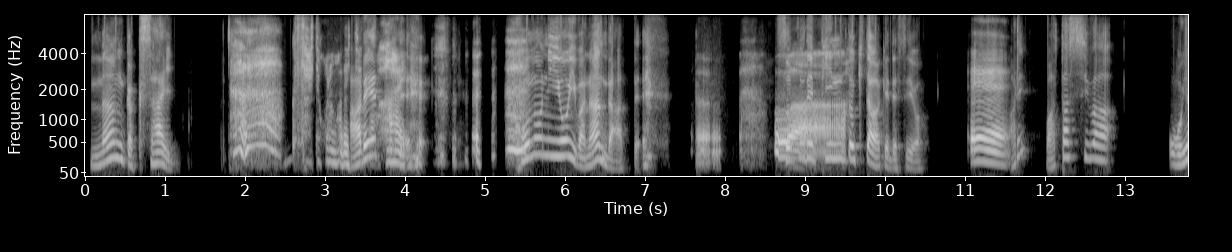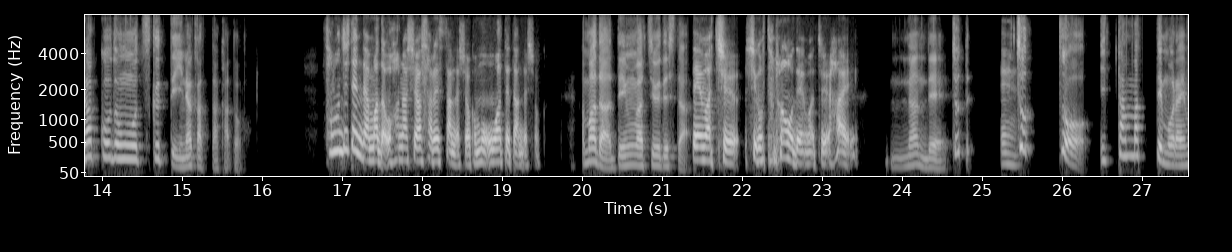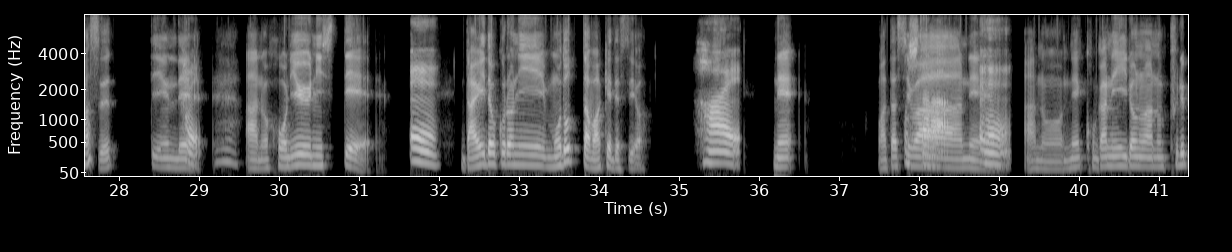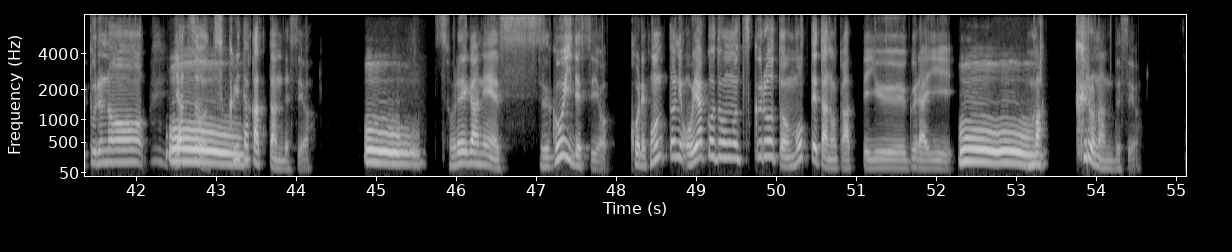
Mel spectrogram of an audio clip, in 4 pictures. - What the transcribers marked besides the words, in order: mechanical hum; inhale; laughing while speaking: "って"; other background noise; laugh; chuckle; laughing while speaking: "仕事の"; static; drawn out: "うーん"
- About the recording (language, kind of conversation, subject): Japanese, podcast, 料理でやらかしてしまった面白い失敗談はありますか？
